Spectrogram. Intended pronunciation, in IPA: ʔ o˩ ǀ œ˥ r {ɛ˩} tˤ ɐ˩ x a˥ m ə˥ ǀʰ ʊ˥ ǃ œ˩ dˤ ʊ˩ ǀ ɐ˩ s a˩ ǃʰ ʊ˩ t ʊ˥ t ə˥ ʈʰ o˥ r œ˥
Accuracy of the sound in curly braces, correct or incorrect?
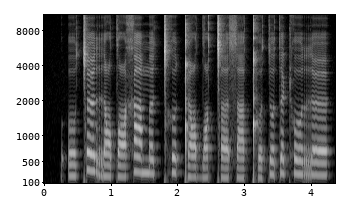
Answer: correct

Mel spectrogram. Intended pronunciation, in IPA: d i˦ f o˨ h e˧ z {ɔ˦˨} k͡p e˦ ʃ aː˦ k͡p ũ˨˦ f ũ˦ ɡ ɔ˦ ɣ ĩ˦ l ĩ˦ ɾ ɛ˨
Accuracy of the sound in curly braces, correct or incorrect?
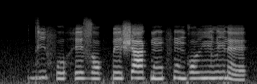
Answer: correct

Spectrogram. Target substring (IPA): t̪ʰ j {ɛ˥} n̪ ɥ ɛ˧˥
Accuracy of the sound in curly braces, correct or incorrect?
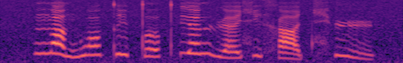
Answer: correct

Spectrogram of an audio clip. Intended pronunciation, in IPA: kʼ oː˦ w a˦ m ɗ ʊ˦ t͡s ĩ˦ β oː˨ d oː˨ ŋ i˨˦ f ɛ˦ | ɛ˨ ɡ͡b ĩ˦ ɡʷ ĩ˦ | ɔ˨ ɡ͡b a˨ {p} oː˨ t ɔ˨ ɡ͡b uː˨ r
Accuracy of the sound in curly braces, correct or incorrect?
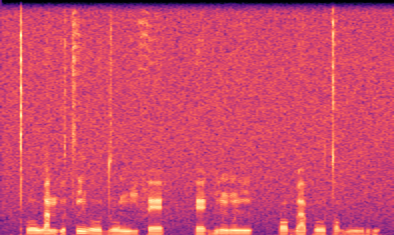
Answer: correct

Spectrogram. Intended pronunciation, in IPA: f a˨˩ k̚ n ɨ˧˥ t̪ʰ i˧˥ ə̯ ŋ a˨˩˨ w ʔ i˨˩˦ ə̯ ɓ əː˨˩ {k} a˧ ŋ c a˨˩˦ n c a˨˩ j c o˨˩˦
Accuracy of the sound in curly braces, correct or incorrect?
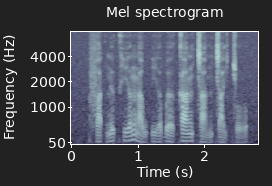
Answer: correct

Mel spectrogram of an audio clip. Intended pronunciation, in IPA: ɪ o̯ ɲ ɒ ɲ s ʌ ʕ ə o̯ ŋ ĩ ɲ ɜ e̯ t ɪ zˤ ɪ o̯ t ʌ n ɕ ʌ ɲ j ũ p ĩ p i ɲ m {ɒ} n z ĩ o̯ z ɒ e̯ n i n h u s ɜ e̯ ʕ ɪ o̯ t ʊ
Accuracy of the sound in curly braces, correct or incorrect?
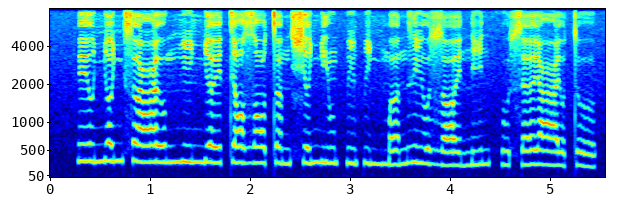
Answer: incorrect: ʌ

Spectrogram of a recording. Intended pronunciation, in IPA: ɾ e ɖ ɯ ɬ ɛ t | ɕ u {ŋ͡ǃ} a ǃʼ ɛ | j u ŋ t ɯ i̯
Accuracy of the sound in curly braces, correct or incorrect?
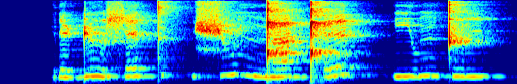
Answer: correct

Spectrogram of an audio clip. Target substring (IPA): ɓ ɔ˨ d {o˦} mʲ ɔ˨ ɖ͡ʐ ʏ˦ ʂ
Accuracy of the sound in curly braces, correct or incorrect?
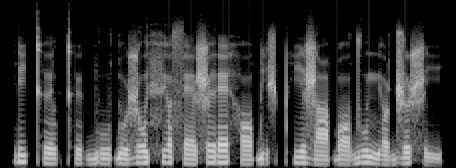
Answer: incorrect: u˦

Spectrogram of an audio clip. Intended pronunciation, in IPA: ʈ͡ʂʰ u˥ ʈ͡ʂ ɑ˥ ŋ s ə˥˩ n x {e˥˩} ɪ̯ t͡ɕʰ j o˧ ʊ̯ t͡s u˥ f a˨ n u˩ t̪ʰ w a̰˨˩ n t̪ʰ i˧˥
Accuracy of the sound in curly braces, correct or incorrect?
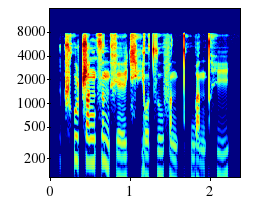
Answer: incorrect: e˧˥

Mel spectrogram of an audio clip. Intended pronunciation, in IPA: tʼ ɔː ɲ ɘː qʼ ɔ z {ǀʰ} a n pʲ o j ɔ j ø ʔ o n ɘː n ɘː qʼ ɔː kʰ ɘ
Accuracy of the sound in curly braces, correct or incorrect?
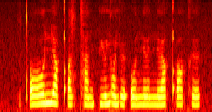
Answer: incorrect: tʰ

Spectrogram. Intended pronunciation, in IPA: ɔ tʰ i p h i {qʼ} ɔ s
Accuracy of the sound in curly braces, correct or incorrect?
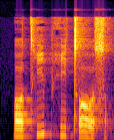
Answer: incorrect: tʼ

